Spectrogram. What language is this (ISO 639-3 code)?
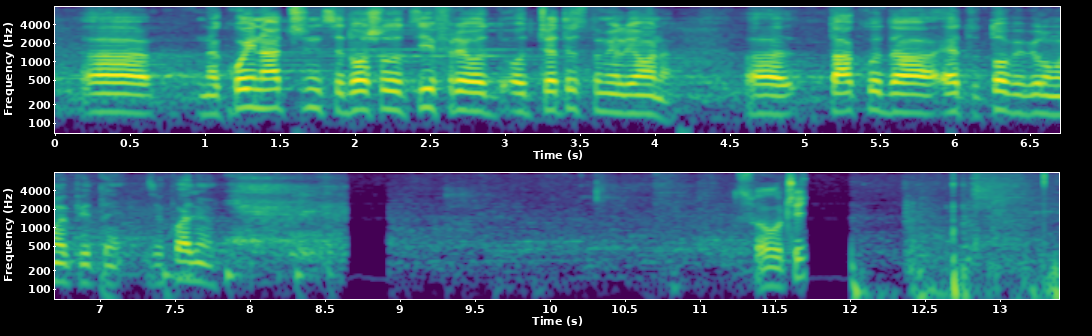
srp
